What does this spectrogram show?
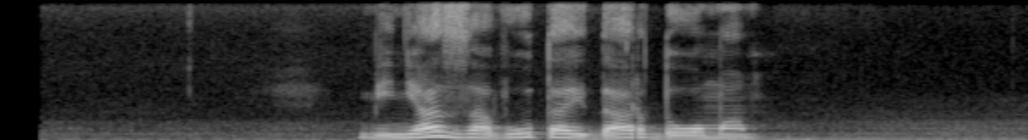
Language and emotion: Russian, neutral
